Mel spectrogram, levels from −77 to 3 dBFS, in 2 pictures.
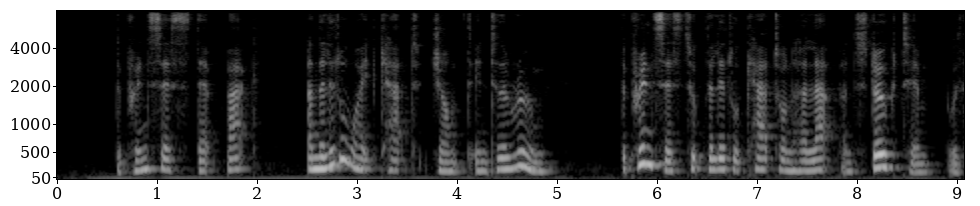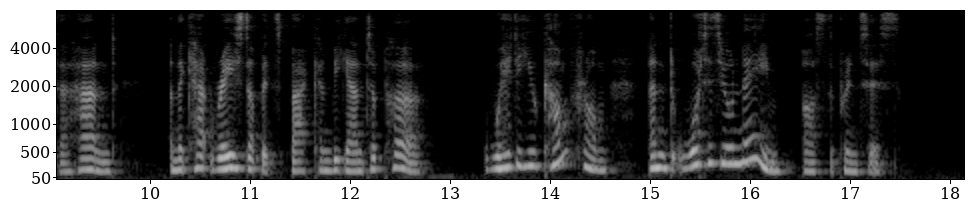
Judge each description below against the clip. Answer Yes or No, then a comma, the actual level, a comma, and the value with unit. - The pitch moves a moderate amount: Yes, average, 4.5 semitones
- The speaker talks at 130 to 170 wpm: No, average, 180 wpm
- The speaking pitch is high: Yes, high, 195 Hz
